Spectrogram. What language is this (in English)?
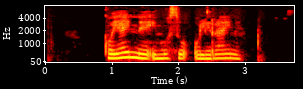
Kalenjin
